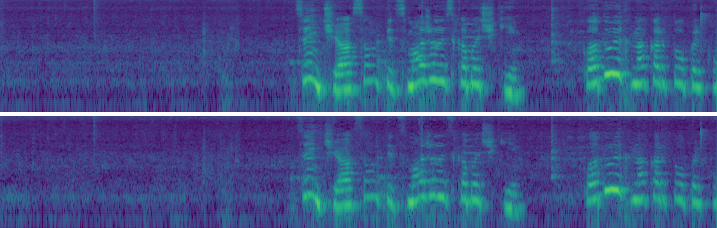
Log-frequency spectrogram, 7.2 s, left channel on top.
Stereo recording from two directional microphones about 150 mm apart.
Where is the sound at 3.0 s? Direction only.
30° left (ahead or behind).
